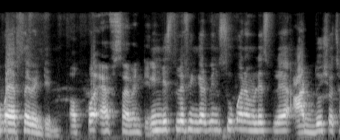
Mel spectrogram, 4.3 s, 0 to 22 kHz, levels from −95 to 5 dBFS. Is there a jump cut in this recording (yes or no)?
no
